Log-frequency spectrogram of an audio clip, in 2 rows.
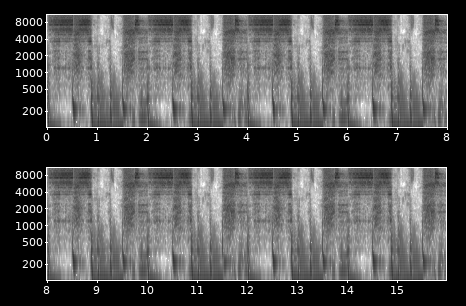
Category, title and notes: Music > Solo percussion
120 606Distort Loop 01
Loop, Synth, Bass, Kit, Vintage, DrumMachine, music, Analog, Drum, Modified, 606, Mod, Electronic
